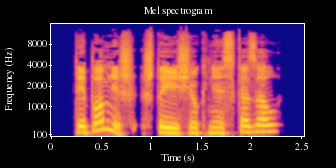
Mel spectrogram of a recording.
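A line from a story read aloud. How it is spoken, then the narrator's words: Plain. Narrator (Russian): спросил Вацлав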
